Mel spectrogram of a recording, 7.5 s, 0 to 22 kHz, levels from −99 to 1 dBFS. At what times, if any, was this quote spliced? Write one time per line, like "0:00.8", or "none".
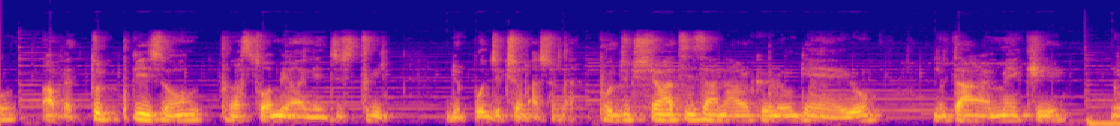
none

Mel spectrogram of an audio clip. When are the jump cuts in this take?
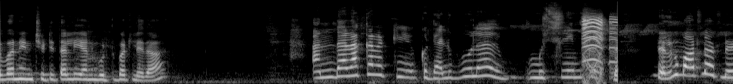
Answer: none

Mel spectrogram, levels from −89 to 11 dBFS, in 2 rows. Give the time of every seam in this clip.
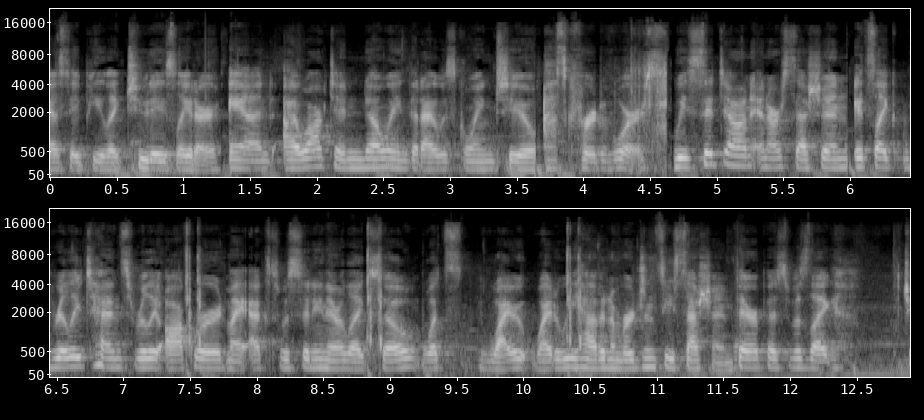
none

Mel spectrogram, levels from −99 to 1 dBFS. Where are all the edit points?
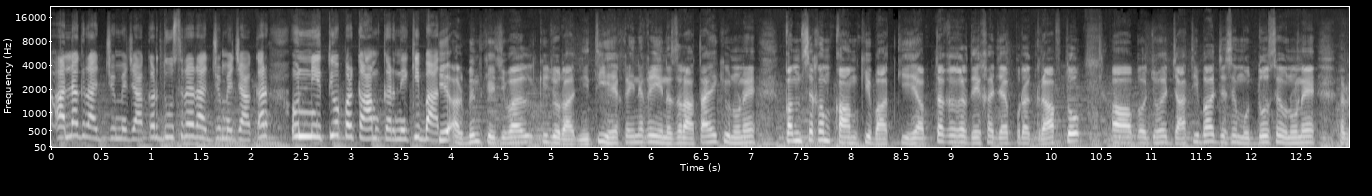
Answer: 0:03.9
0:05.1

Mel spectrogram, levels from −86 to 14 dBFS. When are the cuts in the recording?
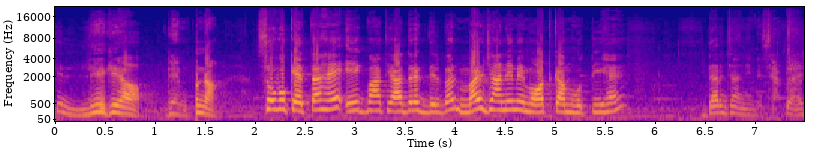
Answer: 0:01.4

